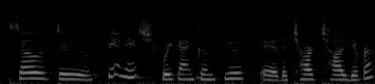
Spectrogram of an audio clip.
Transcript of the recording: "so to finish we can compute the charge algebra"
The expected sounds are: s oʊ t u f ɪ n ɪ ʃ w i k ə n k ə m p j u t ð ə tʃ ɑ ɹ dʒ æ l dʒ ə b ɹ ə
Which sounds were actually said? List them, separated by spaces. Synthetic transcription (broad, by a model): s oʊ t u f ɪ n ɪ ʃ w i k ə n k ə m p j u t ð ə tʃ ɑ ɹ tʃ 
